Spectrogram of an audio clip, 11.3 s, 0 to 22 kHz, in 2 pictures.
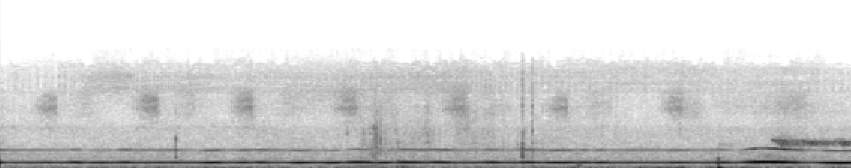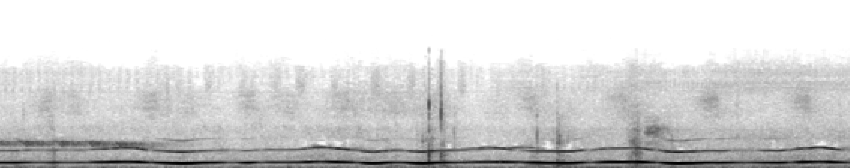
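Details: GPX6000 metal detector in noisy ground, difficult ground type, sensitivity nine; smooth steady threshold tone, then a clean wavering rise as the coil crosses a small gold nugget: normal target signal, stable setup.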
